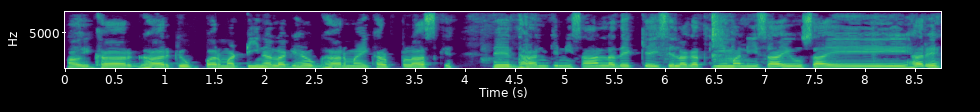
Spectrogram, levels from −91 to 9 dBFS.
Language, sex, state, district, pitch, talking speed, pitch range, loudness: Chhattisgarhi, male, Chhattisgarh, Kabirdham, 180 Hz, 190 wpm, 170-185 Hz, -14 LUFS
